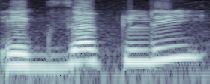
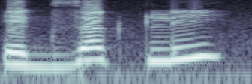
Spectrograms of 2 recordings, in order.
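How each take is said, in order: No difference in how they are said.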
